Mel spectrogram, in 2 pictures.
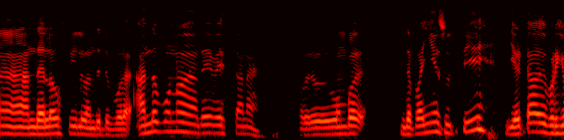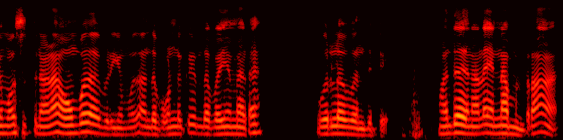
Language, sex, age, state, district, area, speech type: Tamil, male, 18-30, Tamil Nadu, Tiruvarur, urban, spontaneous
